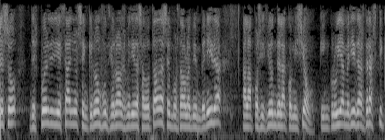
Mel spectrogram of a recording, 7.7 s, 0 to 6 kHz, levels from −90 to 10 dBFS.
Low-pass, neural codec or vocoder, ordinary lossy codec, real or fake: 5.4 kHz; none; none; real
